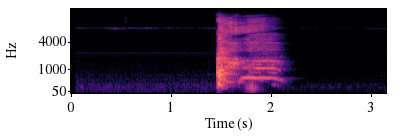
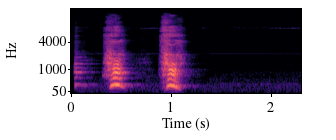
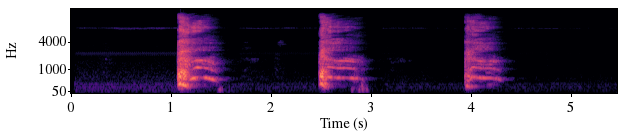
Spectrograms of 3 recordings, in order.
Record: {"cough_length": "3.2 s", "cough_amplitude": 30770, "cough_signal_mean_std_ratio": 0.3, "exhalation_length": "2.3 s", "exhalation_amplitude": 23403, "exhalation_signal_mean_std_ratio": 0.3, "three_cough_length": "5.5 s", "three_cough_amplitude": 28506, "three_cough_signal_mean_std_ratio": 0.27, "survey_phase": "beta (2021-08-13 to 2022-03-07)", "age": "45-64", "gender": "Female", "wearing_mask": "No", "symptom_none": true, "smoker_status": "Never smoked", "respiratory_condition_asthma": false, "respiratory_condition_other": false, "recruitment_source": "REACT", "submission_delay": "4 days", "covid_test_result": "Negative", "covid_test_method": "RT-qPCR", "influenza_a_test_result": "Negative", "influenza_b_test_result": "Negative"}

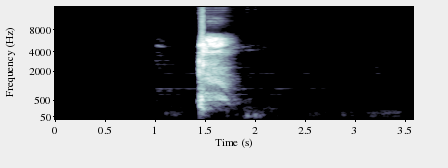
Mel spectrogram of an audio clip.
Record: {"cough_length": "3.6 s", "cough_amplitude": 28228, "cough_signal_mean_std_ratio": 0.22, "survey_phase": "alpha (2021-03-01 to 2021-08-12)", "age": "45-64", "gender": "Female", "wearing_mask": "No", "symptom_none": true, "smoker_status": "Never smoked", "respiratory_condition_asthma": false, "respiratory_condition_other": false, "recruitment_source": "REACT", "submission_delay": "2 days", "covid_test_result": "Negative", "covid_test_method": "RT-qPCR"}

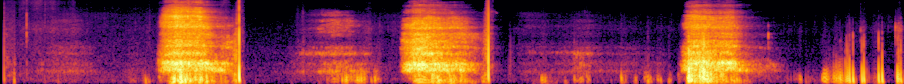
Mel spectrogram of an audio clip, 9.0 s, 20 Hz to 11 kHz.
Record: {"exhalation_length": "9.0 s", "exhalation_amplitude": 19354, "exhalation_signal_mean_std_ratio": 0.36, "survey_phase": "alpha (2021-03-01 to 2021-08-12)", "age": "18-44", "gender": "Male", "wearing_mask": "No", "symptom_cough_any": true, "symptom_fatigue": true, "symptom_fever_high_temperature": true, "symptom_headache": true, "symptom_onset": "2 days", "smoker_status": "Never smoked", "respiratory_condition_asthma": false, "respiratory_condition_other": false, "recruitment_source": "Test and Trace", "submission_delay": "1 day", "covid_test_result": "Positive", "covid_test_method": "RT-qPCR"}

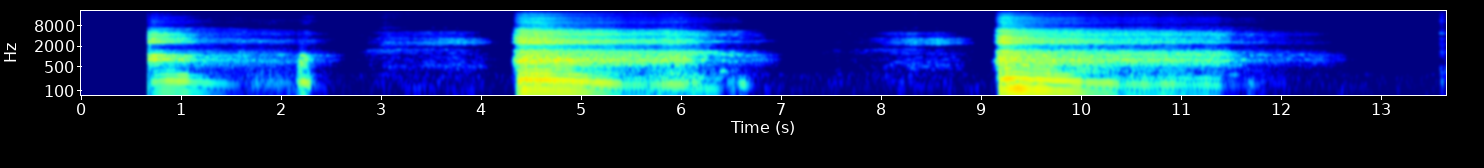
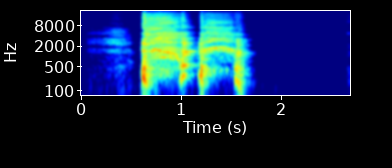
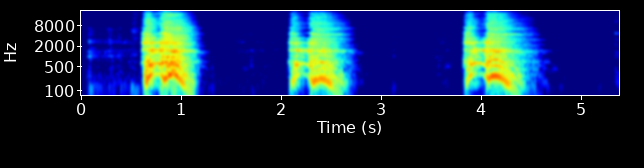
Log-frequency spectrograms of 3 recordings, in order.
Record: {"exhalation_length": "13.7 s", "exhalation_amplitude": 17925, "exhalation_signal_mean_std_ratio": 0.44, "cough_length": "2.7 s", "cough_amplitude": 32768, "cough_signal_mean_std_ratio": 0.45, "three_cough_length": "5.4 s", "three_cough_amplitude": 32768, "three_cough_signal_mean_std_ratio": 0.39, "survey_phase": "beta (2021-08-13 to 2022-03-07)", "age": "45-64", "gender": "Male", "wearing_mask": "No", "symptom_none": true, "smoker_status": "Never smoked", "respiratory_condition_asthma": false, "respiratory_condition_other": false, "recruitment_source": "REACT", "submission_delay": "1 day", "covid_test_result": "Negative", "covid_test_method": "RT-qPCR", "influenza_a_test_result": "Negative", "influenza_b_test_result": "Negative"}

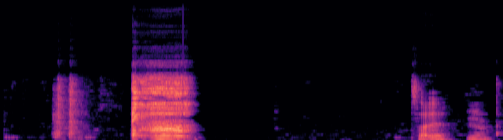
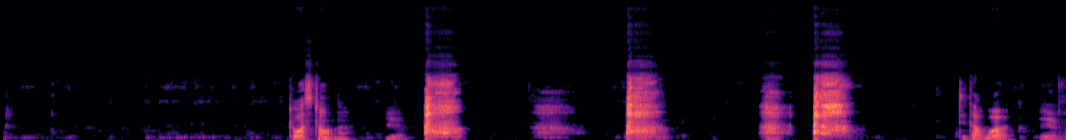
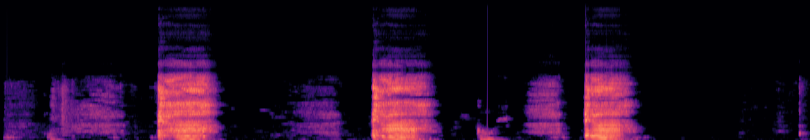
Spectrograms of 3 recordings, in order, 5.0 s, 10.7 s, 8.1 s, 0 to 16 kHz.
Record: {"cough_length": "5.0 s", "cough_amplitude": 30572, "cough_signal_mean_std_ratio": 0.33, "exhalation_length": "10.7 s", "exhalation_amplitude": 30955, "exhalation_signal_mean_std_ratio": 0.32, "three_cough_length": "8.1 s", "three_cough_amplitude": 32767, "three_cough_signal_mean_std_ratio": 0.38, "survey_phase": "alpha (2021-03-01 to 2021-08-12)", "age": "65+", "gender": "Female", "wearing_mask": "No", "symptom_none": true, "smoker_status": "Never smoked", "respiratory_condition_asthma": false, "respiratory_condition_other": false, "recruitment_source": "REACT", "submission_delay": "3 days", "covid_test_result": "Negative", "covid_test_method": "RT-qPCR"}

